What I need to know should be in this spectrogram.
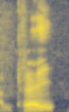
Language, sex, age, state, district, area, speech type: Bodo, male, 60+, Assam, Chirang, rural, spontaneous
